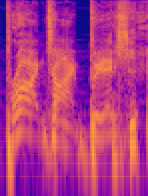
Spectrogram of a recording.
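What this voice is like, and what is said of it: Freddy Krueger impression. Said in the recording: “That's a pretty good impression... That was really good.”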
